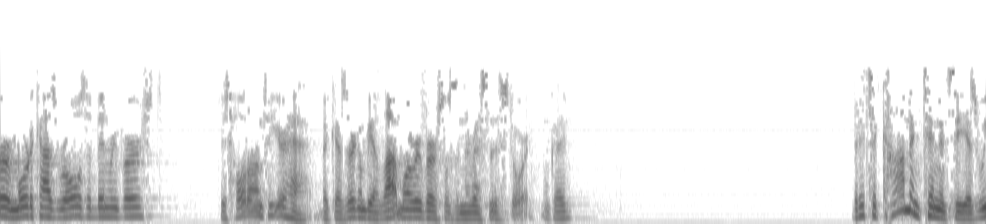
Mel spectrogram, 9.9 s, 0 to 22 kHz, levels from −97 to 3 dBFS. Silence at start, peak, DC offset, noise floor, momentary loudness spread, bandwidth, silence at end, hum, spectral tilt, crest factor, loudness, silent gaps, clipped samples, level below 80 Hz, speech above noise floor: 0 s; -20 dBFS; under 0.1%; -86 dBFS; 13 LU; 6.2 kHz; 0 s; none; -6.5 dB/octave; 22 dB; -40 LUFS; none; under 0.1%; -78 dBFS; 47 dB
